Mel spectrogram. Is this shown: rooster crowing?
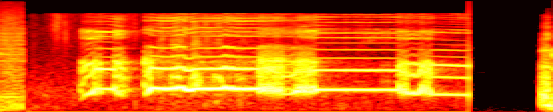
yes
